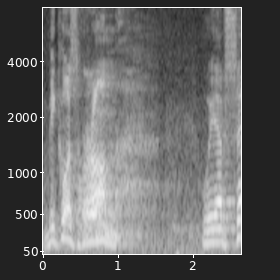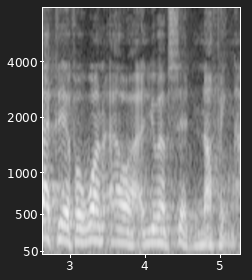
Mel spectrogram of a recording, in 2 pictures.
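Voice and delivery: put-on a light stoic Finnish accent with a Russian hint. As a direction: lightly voice the Finnish pastor's deadpan reply in his accent. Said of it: "very stoic, almost Russian accent to it".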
